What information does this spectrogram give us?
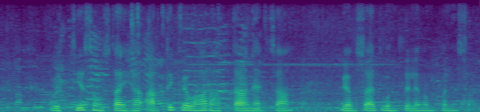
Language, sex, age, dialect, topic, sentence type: Marathi, male, 25-30, Southern Konkan, banking, statement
